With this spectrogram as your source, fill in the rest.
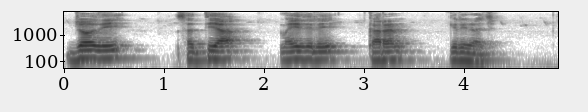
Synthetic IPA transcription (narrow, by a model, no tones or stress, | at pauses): d͡ʒoːði | sɐt̪ːjaː | mɐjðɪlikɐɾɐn | ɡɪɾiɾaːd͡ʒ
